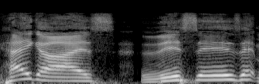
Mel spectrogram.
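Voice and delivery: big, drawn-out show-opener holler; loud, high-pitched hammy host greeting; imitating Steele. Podcaster mimicking a friend's show intro, loud and high. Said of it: "start it like Steele does".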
